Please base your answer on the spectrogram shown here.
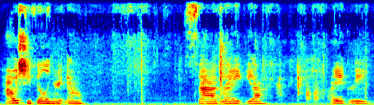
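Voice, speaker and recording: There's background noise as a woman with a creaky, mid-range voice reads aloud to young children as their teacher. Her reading is sing-song and expressive, with pauses to get the kids to answer.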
